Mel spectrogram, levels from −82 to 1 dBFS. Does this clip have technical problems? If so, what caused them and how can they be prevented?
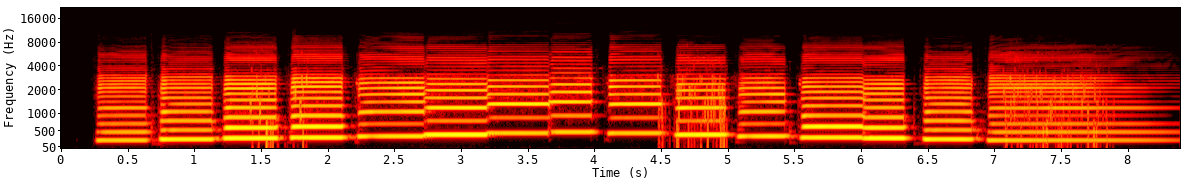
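Yes. DAB burbling from weak reception: bit errors slipped past error correction into the MP2 data, putting short blips of noise in single sub-bands. This produces burbling at 1.42–1.84 s, 4.47–4.99 s and 7.07–7.90 s, the later two from heavier errors. Better antenna placement or a stronger multiplex signal prevents it.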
